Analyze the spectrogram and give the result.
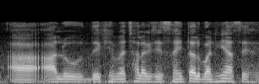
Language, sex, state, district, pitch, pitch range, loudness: Bhojpuri, male, Bihar, Muzaffarpur, 125 Hz, 120-130 Hz, -18 LUFS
